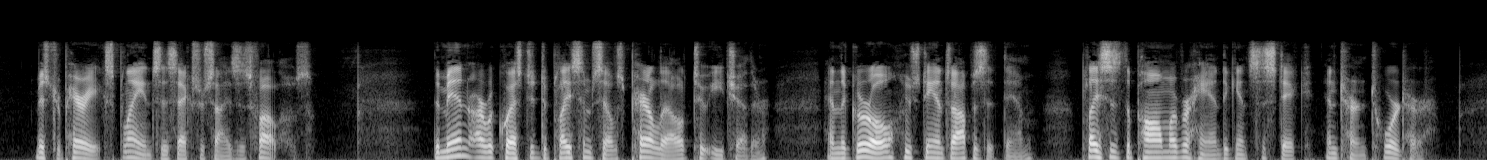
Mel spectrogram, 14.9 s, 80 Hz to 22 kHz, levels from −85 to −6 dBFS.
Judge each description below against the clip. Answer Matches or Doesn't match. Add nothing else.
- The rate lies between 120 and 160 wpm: Matches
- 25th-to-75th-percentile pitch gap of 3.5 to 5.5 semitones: Matches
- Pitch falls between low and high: Doesn't match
